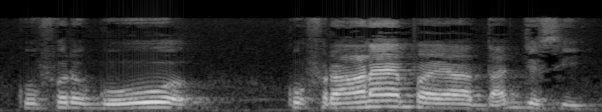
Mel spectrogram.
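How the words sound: The pause comes right after 'kufar go'. The phrasing follows the meaning. "ਹੁਣ ਜੇ ਕੁਫਰ ਗੋ ਅਰਥ ਦੇ ਨਾਲ ਇੱਥੇ ਲੱਗ ਜਾਏਗਾ"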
